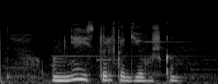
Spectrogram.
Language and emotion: Russian, neutral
